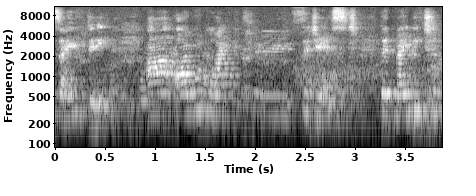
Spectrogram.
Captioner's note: cackles like a witch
